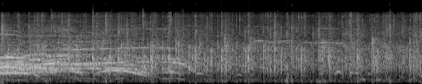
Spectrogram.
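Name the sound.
audience applause and cheering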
